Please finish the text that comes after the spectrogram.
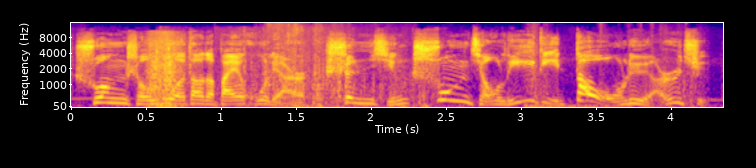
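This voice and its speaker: A man with a slightly high, very animated voice narrates a martial arts audio drama. His delivery is emphatic and suspenseful, in the manner of dramatic scripted storytelling. Music plays behind him. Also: moderate pace. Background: background music.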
